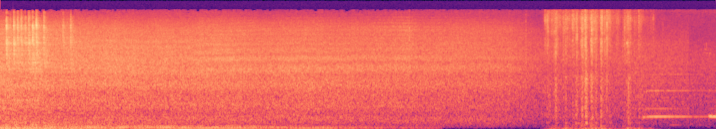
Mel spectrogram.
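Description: Heavy ocean surf breaking on rocks: a deep, rumbling roar of waves that slowly fades over several seconds, followed by a few shorter splashes.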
